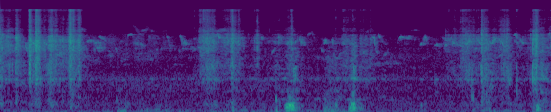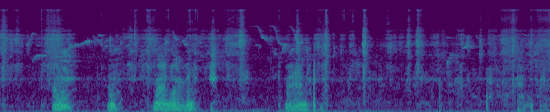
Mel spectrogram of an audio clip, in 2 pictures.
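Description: A young dog's short, low play growls and grunts while wrestling with a cat, about half a dozen of them through the middle stretch, over the light crackle of dry leaves being trampled.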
